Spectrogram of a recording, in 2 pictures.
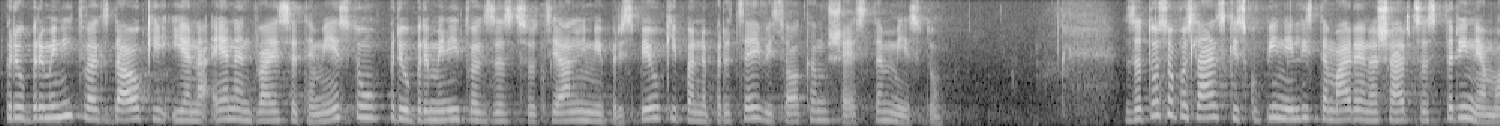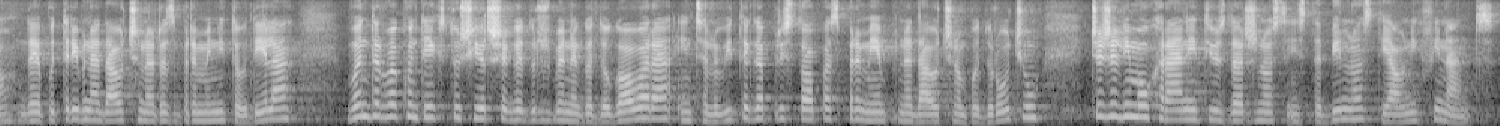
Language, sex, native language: Slovenian, female, Slovenian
